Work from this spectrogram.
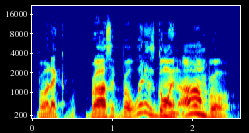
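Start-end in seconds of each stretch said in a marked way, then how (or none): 1.1-2.5 disbelief. Retold or imitated. News of mom's heart attack.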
